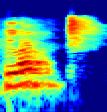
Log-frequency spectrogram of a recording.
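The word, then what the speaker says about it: plucked: of any regular verb, the ed or ied or d must be pronounced like ta. ఇకపోతే ఈ important word ఏంటంటే ప్లక్ అండి. ప్లక్ ప్లక్ ప్లక్ ప్లక్ట్ ప్లక్ట్.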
